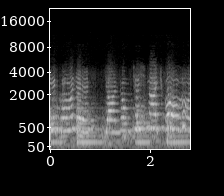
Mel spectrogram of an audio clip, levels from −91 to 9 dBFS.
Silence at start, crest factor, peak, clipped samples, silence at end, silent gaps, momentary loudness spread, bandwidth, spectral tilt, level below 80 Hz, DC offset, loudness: 0 s; 14 dB; -2 dBFS; under 0.1%; 0 s; none; 6 LU; 5.6 kHz; -8.5 dB/octave; -48 dBFS; under 0.1%; -17 LUFS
